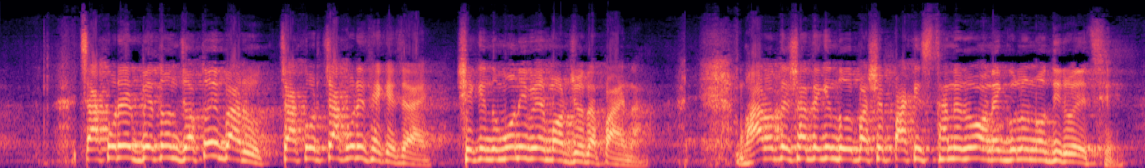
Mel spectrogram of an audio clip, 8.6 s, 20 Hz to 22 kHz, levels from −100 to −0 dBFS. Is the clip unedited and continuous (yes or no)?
no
